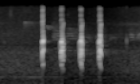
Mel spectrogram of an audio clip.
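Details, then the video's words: Gray tree frog caught on a muscadine vine in Georgia during a dry summer, giving barking sounds while handled, unlike its usual musical mating trill: four short, harsh, clipped barks about a quarter second apart over quiet background. "Gray Tree Frog Makes Barking Sound"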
